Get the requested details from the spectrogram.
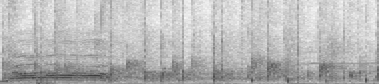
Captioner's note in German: Applaus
